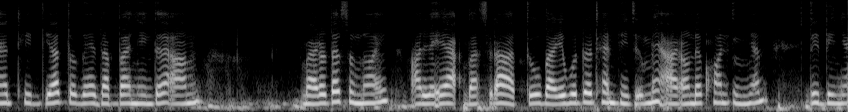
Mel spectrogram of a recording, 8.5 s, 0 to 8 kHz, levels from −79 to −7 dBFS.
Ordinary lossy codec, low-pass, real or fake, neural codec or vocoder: none; none; fake; codec, 16 kHz, 1 kbps, FunCodec, trained on LibriTTS, 50 frames a second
